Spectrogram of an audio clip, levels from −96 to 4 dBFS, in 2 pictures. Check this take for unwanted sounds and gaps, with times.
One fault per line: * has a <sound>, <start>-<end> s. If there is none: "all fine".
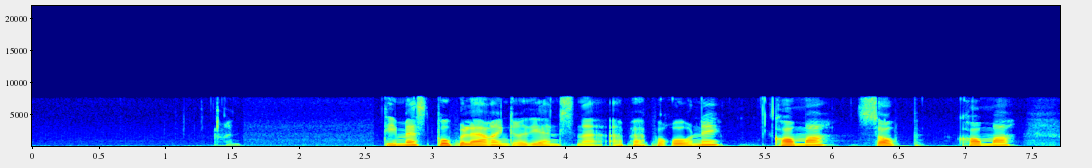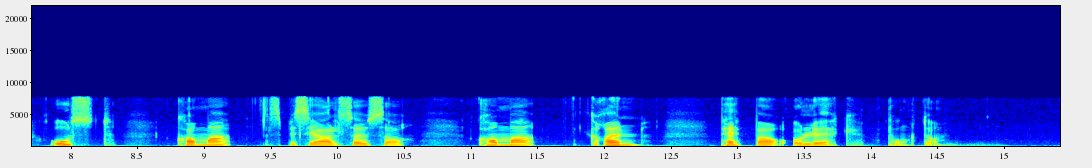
all fine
